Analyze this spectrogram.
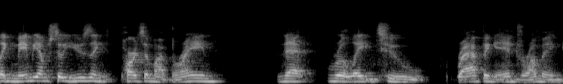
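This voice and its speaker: A man with an American accent, somewhat breathy, at a fairly slow pace. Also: medium pitch for a man, ordinary pitch variation. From Michigan, suburbs of Detroit. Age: 20s. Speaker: rapper. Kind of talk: casual chat.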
